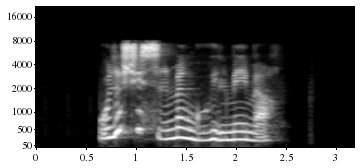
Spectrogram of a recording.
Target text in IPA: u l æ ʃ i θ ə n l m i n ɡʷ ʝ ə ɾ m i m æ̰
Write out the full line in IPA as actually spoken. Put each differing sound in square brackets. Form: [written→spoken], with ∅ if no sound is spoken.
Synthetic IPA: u l æ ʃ i [θ→s] ə [n→∅] l m [i→æ] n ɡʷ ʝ ə [ɾ→l] m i m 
